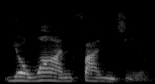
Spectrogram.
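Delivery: slow, deliberate, word by word; solemn pronouncement. Real, not acted. Telling viewers how a wand comes, slowly and solemnly. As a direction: space the words out like a revealed truth. Solemn maxim after discovery.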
